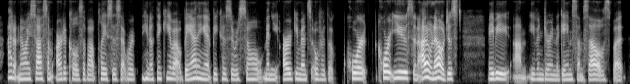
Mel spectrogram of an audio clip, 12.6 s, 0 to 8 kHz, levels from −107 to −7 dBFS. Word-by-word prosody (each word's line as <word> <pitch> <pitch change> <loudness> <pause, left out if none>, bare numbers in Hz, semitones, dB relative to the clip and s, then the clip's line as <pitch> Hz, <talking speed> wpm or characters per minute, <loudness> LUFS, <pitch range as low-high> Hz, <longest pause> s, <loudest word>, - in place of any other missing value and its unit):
I 235 - +1
don't 220 - -2
know, 185 +1 -1
I 190 - 0
saw 195 +1 +3
some 195 - -3
articles 185 -2 -2
about 175 -1 -4
places 185 -2 -2
that - - -4
were, 180 -2 -4
you 205 -1 0
know, 175 0 -2
thinking 205 +1 -3
about 190 - -1
banning 195 +3 +1
it 175 -1 -1
because 185 -1 -5
there 180 - -4
were 170 - -4
so 185 +4 -3
many 180 -3 -3
arguments 185 -1 0
over 175 -2 -4
the - - -8 0.3
court 200 -1 +3 0.2
court 225 -2 +4
use, 215 -1 +3
and 175 - -2
I - - +8
don't 235 -6 +6
know, 225 -1 +7
just 190 +2 -2 0.5
maybe, 190 -1 +3
um, 225 - -3
even 185 -3 -3
during 175 -2 -4
the 165 - -6
games 175 +1 -2
themselves, 165 - 0
but - - -3
185 Hz, 195 wpm, -24 LUFS, 175-200 Hz, 0.5 s, I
